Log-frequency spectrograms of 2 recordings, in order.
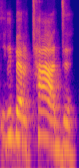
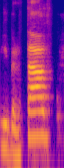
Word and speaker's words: libertad: the stress right away if you pronounce that last word libertad as libertad will somebody understand you well they will but you're going to sound an accident it's a gringo thing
